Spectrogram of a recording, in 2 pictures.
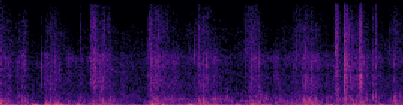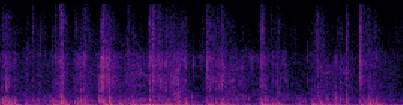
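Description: Footsteps walking over a path laid with landscape fabric and wooden boards, a steady run of irregular knocks.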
